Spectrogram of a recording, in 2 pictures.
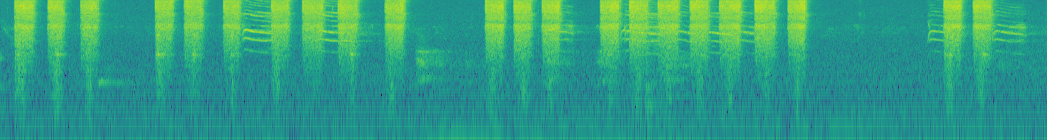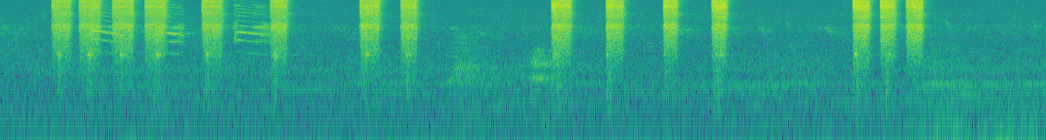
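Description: Compressed-air paint spray gun hissing in short bursts as the trigger is pulled and released again and again, dozens of spurts of a second or less in quick runs with brief pauses, coating a small part.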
